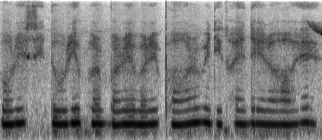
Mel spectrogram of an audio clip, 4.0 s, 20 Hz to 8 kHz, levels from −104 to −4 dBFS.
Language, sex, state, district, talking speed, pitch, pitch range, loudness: Hindi, female, Arunachal Pradesh, Papum Pare, 180 wpm, 260 Hz, 255-270 Hz, -13 LUFS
